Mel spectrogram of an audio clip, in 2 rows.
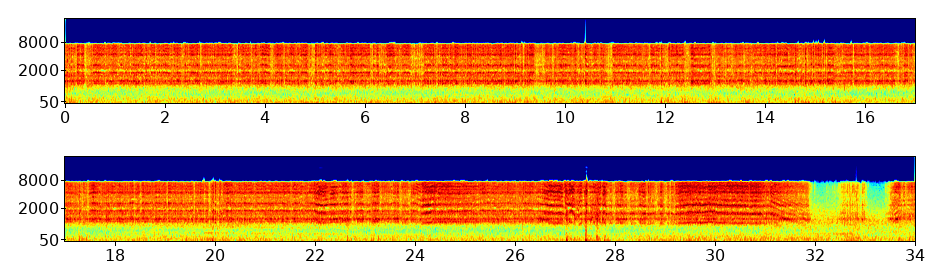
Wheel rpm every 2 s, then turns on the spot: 240, 240, 230, 230, 240, 230, 240, 230, 230, 230, 230, 230, 230, 220, 200, 140, 30.
none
